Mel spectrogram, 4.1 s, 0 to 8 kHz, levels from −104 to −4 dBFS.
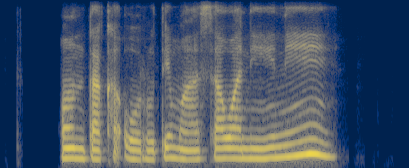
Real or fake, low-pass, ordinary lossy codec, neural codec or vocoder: real; 7.2 kHz; Opus, 32 kbps; none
